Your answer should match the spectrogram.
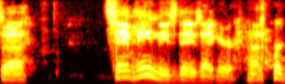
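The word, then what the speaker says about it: Samhain: and rolling it's uh Sam Hayne these days I hear we're getting close um speaking of Sam Hayne uh so the like proper pronunciation that is actually saween and I swear to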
